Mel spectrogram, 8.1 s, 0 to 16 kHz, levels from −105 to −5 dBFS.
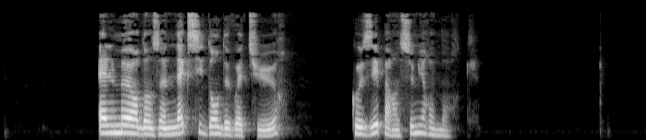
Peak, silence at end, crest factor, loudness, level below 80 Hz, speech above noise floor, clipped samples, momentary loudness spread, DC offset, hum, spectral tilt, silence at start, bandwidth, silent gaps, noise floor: -2 dBFS; 2.45 s; 22 dB; -21 LUFS; -70 dBFS; over 69 dB; under 0.1%; 11 LU; under 0.1%; none; -4.5 dB/octave; 1.25 s; 11.5 kHz; none; under -90 dBFS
